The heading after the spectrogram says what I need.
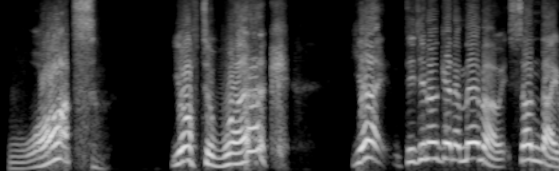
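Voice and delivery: high-pitched playful incredulity; teasing, exaggerated outrage at a mate; mock disbelief. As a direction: act scandalised, pitch leaping up. Mock shock at viewer working Sunday.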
